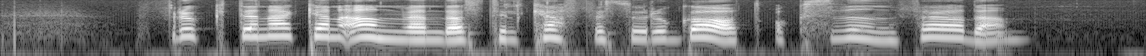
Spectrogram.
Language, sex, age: Swedish, female, 23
